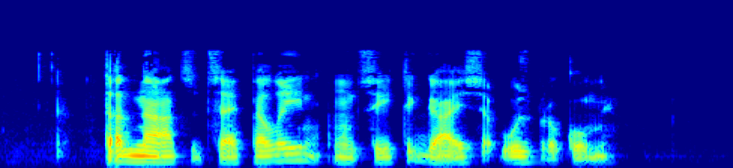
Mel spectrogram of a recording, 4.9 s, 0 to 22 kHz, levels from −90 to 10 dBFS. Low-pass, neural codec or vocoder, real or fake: 7.2 kHz; none; real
